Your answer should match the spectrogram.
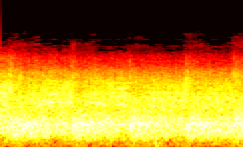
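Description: Gunfire and a large crowd in uproar, on a crackly, muffled old archival recording: the shots of the assassination attempt on the speaker at a mass rally, and the crowd's panic after them.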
